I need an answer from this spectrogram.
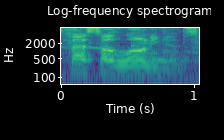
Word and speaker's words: Thessalonians: letter we called first Thessalonians la la Thessalonians Thessalonians yes that's how you say it why am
